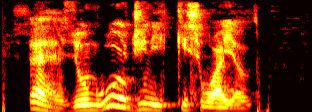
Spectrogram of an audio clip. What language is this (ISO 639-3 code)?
kab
